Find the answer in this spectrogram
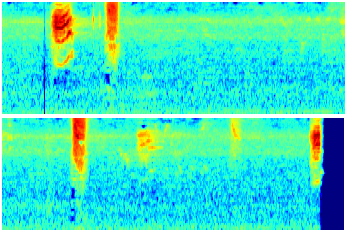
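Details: Short, high, scratchy chirps from a female double-collared seedeater, a call meant to stir a male, come singly at uneven gaps across several seconds against low background hiss.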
